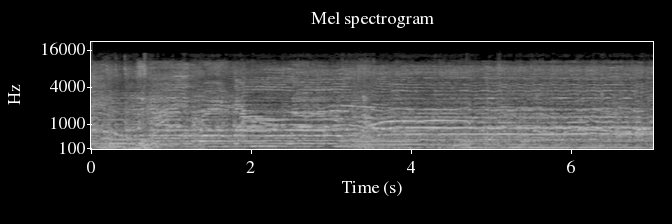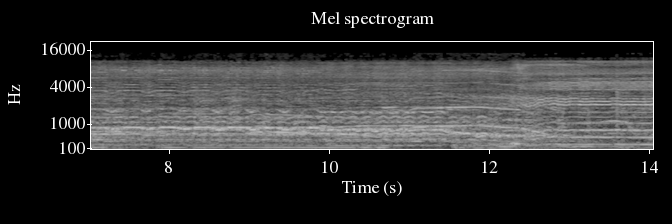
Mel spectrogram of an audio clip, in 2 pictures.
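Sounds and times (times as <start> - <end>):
live band music: 0.0 - 8.4
voices singing long notes: 0.0 - 14.0.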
